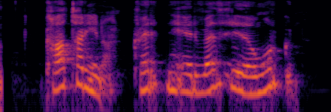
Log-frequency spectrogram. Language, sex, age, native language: Icelandic, male, 13, Icelandic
